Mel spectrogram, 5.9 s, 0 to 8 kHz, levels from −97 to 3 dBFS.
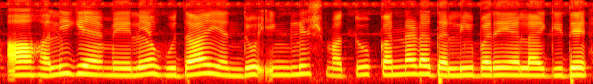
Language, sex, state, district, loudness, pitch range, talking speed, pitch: Kannada, female, Karnataka, Bidar, -17 LUFS, 220-245 Hz, 90 wpm, 225 Hz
